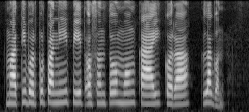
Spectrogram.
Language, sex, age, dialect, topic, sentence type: Marathi, female, 25-30, Varhadi, agriculture, question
